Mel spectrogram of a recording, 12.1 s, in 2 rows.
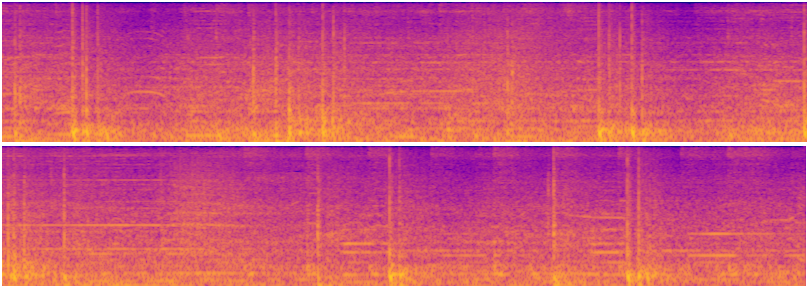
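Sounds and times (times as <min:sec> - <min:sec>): fireworks bursting: 0:00.0 - 0:11.9
music playing: 0:00.0 - 0:12.0.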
